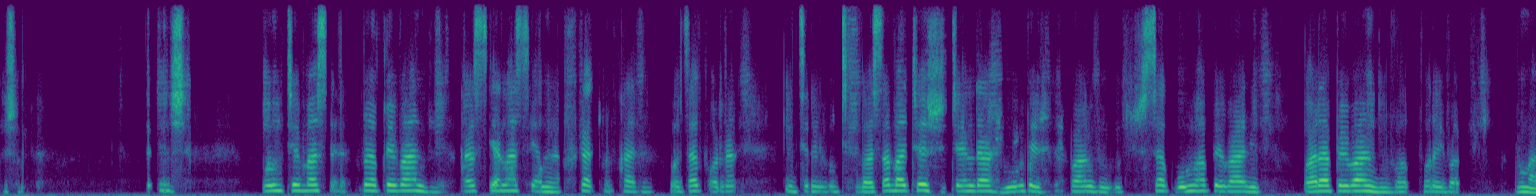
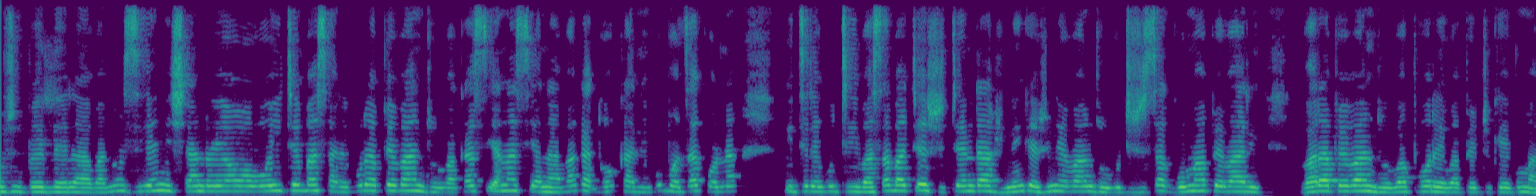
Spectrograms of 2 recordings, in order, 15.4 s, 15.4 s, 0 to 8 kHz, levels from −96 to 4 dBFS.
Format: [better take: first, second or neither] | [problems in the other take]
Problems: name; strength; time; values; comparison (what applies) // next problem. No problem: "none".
second | noise reduction (neural diffusion model UNIVERSE++)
